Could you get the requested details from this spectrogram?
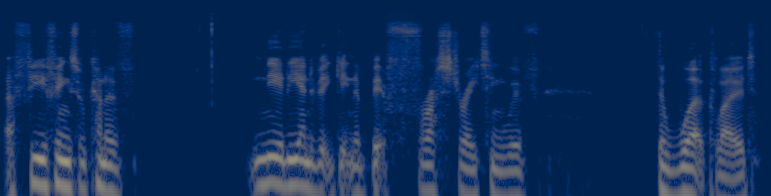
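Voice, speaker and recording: A man's voice: medium pitch, moderate pace, darkish tone, no room sound, clean studio sound. A man in his late thirties, a guest on a casual panel podcast, telling stories in a rambling way and laughing easily. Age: late 30s. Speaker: podcast guest, animator and musician.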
